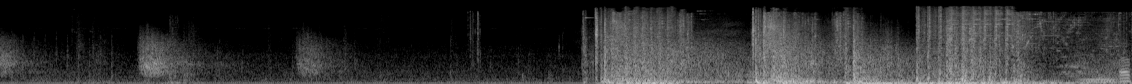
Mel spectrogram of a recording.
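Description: Dense video-game gunfire bursts out loud after about six seconds and keeps going as rapid, overlapping shots, with a few scattered thumps in the quieter stretch before it.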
